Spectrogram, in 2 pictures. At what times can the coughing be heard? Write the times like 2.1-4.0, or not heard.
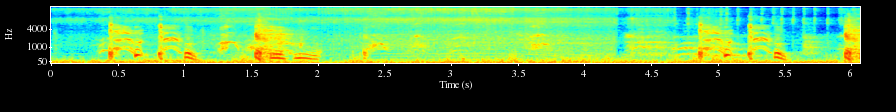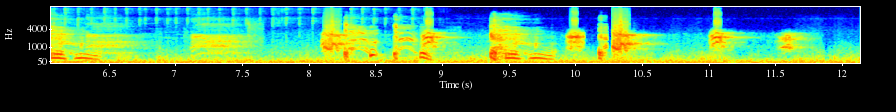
0.4-2.4, 4.8-6.5, 8.2-10.2.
